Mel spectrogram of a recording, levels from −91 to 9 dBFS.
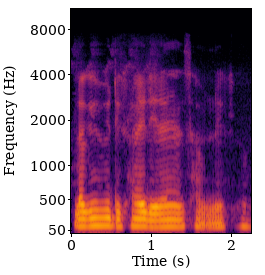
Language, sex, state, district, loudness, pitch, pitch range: Hindi, male, Madhya Pradesh, Umaria, -16 LUFS, 105 Hz, 105-115 Hz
